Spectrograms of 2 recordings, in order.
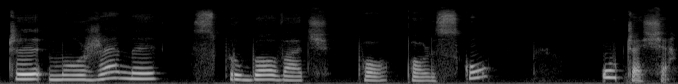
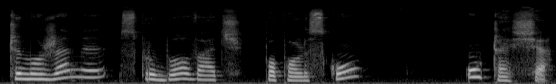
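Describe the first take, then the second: No difference in how they are said.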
